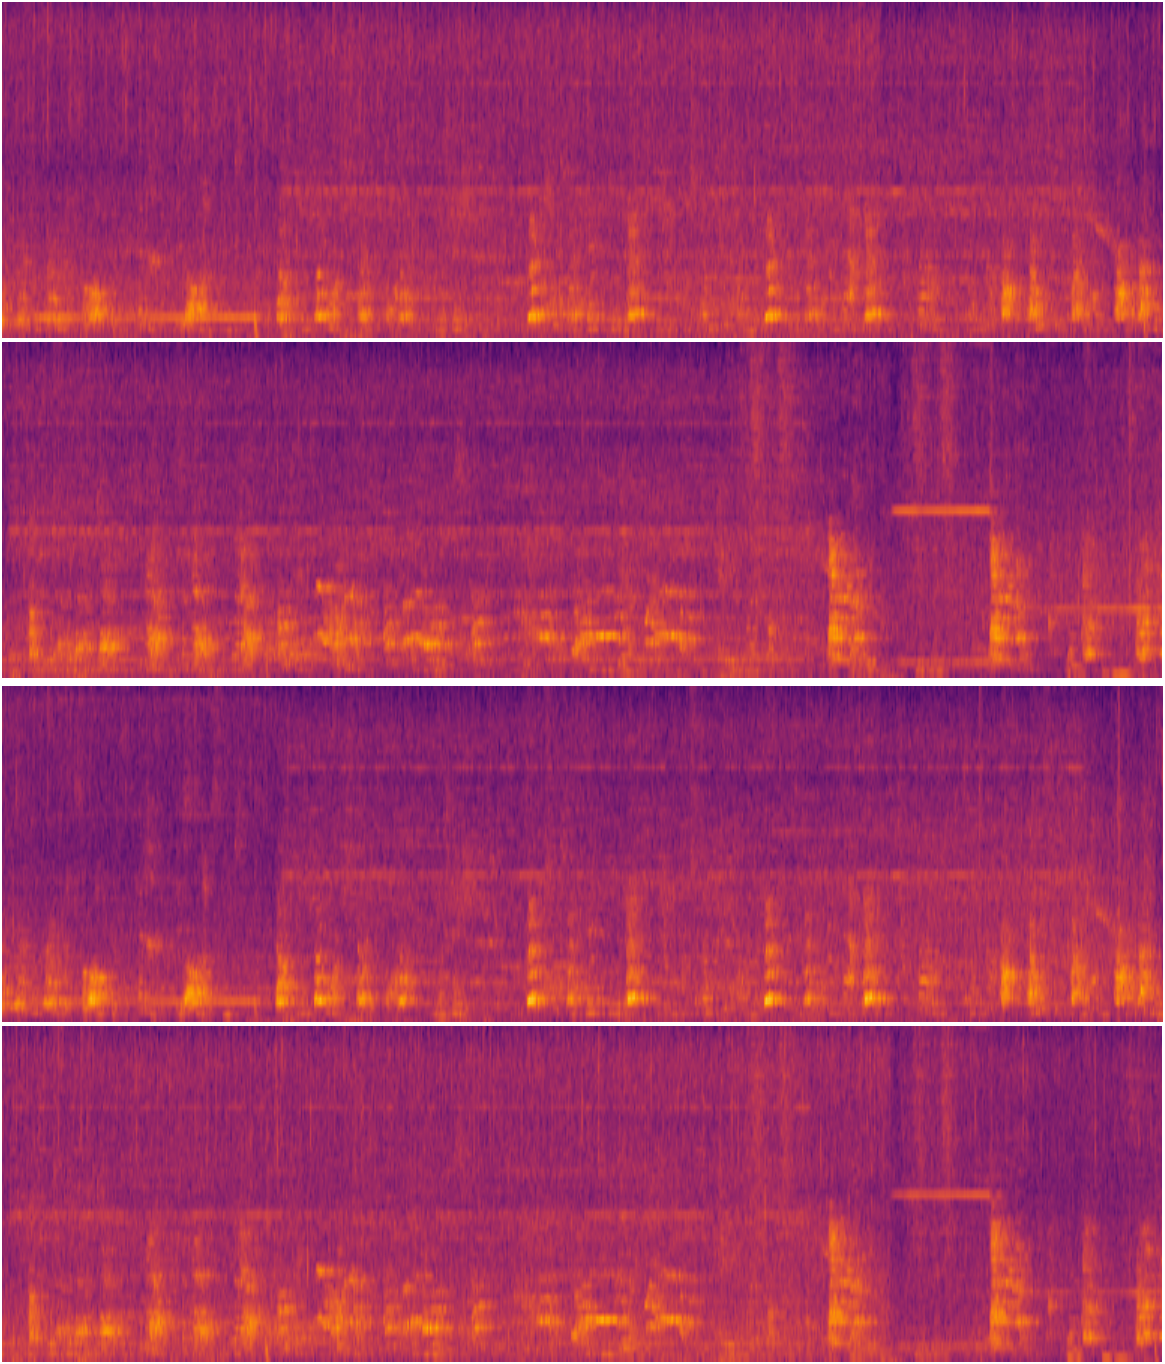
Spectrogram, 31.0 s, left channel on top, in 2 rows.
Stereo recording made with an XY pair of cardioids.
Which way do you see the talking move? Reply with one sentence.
You can hear the talking stay in one place.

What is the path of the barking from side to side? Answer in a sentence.
You can hear the barking move to the left.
